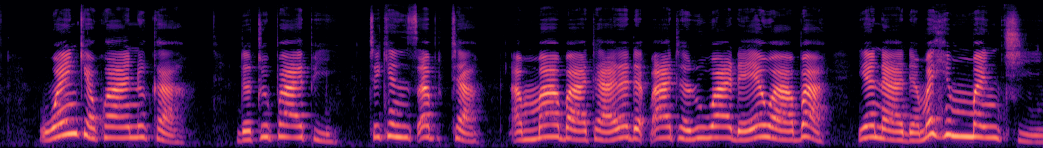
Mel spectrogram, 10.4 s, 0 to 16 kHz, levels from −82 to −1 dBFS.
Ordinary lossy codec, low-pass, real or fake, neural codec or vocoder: none; 14.4 kHz; real; none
